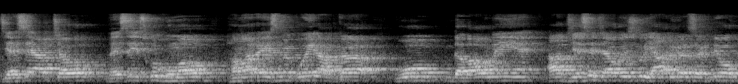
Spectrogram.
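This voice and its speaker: High-voiced male teacher in an echoey room. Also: level tone, fairly bright tone. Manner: chants grammar forms in a slow sing-song tune; checks in often with "okay?". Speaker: school teacher. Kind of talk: classroom lecture with sung chanting. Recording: very echoey, far from the mic, faint noise.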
